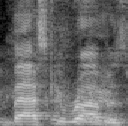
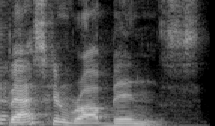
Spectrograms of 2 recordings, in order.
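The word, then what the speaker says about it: Baskin-Robbins: Briar all right your basket Robins 41 flavors let me tell you you basket Robinson's like Robinson's basket Robinson's is that how you say it it's Baskin Robins Basin Robinson's that's his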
